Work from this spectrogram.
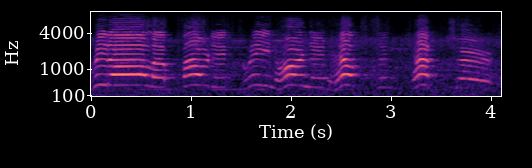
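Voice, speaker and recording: An actor playing a street newsboy hawking papers in a 1940s radio drama, with drawn-out cries. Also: male voice, very high voice, steady tone. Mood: urgent hawking. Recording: muffled old radio, noisy street behind.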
